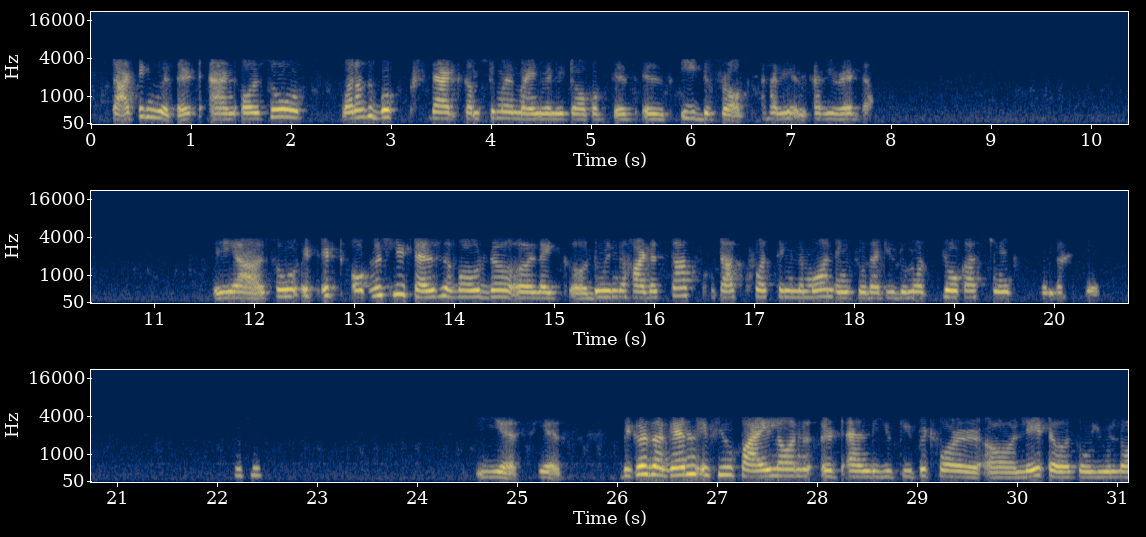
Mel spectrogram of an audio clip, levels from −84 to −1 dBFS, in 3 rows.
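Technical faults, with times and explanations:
throughout: G.729 codec. The speech is carried at 8 kbit/s by a coder that rebuilds each 10 ms frame from a vocal-tract filter, a pitch predictor and a handful of pulses, so it sounds plainly rough and slightly synthetic. The band stops at 4 kHz. On a spectrogram there is a hard flat top at 4 kHz, and the harmonics look smeared and grainy from frame to frame.
17.78–17.84 s: VoIP packet loss concealed by the speech codec. About 30 ms of audio went missing, which fits a single lost packet. The decoder filled the gap by repeating its last pitch and filter settings at falling gain, so the sound briefly turns into a buzzy tone or coloured noise that fades. Because each frame builds on the one before, the voice stays weak or distorted just after the gap. The waveform shows a dip in the envelope.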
